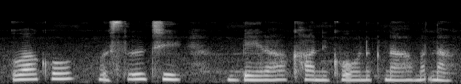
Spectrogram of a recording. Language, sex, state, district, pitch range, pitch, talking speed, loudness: Garo, female, Meghalaya, West Garo Hills, 200-230 Hz, 215 Hz, 80 wpm, -17 LUFS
